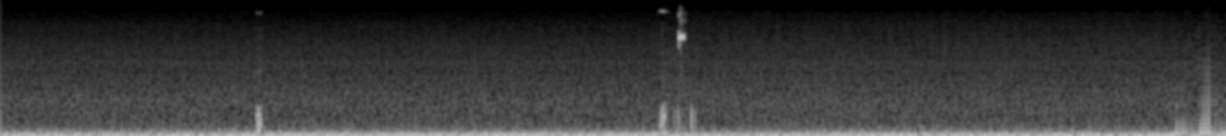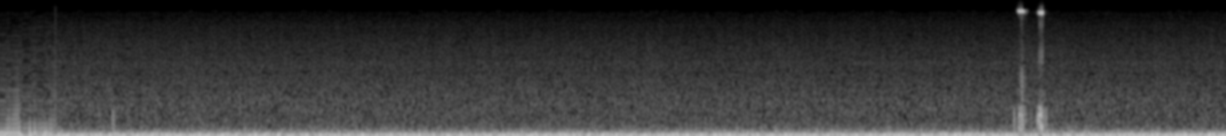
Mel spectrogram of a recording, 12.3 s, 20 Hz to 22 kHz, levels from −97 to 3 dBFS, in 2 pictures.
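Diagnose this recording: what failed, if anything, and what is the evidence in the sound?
DAB burbling sits at the reception and codec stage. Burbling bursts appear over the sound at 1.28 to 1.30 s, 3.29 to 3.47 s, 6.69 s and 11.19 to 11.35 s. Each burst is short and spans only a few MP2 frames. Weak reception lets a low rate of bit errors, a few tenths of a percent, slip past error correction. Corrupted samples then put short noise blips into single sub-bands, and corrupted scale factors make sub-bands jump in level for up to a frame.

The robotic sound from repeated short buffers sits at the driver or buffer stage. From 5.88 to 6.40 s the sound turns into a rigid, metallic buzz at 133 Hz that still loosely tracks the underlying audio. The likely cause is audio arriving too seldom, so the playback side fills gaps by looping the last fragment of roughly 7.5 ms. Most of that stretch is repetition rather than new audio, and the loop length sets the fixed buzz pitch.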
